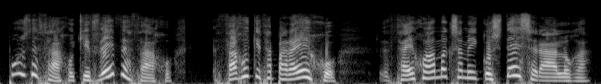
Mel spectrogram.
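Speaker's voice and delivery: loud, high, emphatic promises; eager boasting frog. Acted. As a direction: outbid yourself to impress her. (φωναχτά και πομπώδη υποσχόμενα)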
